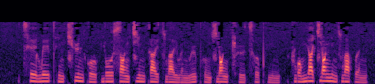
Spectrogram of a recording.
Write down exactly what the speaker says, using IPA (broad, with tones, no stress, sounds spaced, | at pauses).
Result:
t͡sʰ e˥˨ ɪ̯ l w e˦ ɪ̯ t̪ʰ i˨ n t͡ɕʰ y˥˨ n k o˨˩ ʊ̯ p j o˦ ʊ̯ s ɑ˥˨ ŋ t͡ɕ i˥˨ n k a˥˨ ɪ̯ t͡s w a˥˨ ɪ̯ ɻ ə˨˩ n ɻ ɻ̩˦ pʰ ʊ˨˩ ŋ ɕ j ɑ˥˨ ŋ ʈ͡ʂʰ ɻ̩˨˦ t͡sʰ ɤ˨˦ pʰ i˨˩ n | ʈ͡ʂ w ɔ˨˦ m j ä˦ t͡ɕ j ɑ˦ ŋ i˨˦ n s w ä˥˨ p ə˨˩ n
